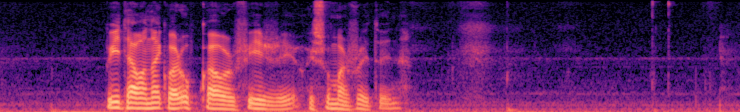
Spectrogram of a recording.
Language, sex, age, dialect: Faroese, male, 61+, Norðurstreymoy/Eysturoy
